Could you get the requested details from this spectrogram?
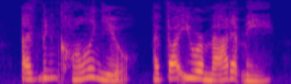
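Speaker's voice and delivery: ordinary delivery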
